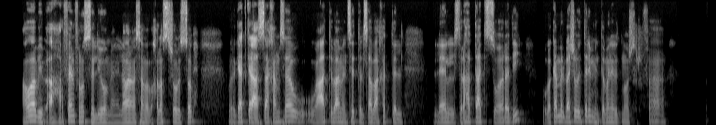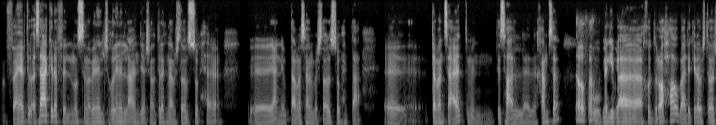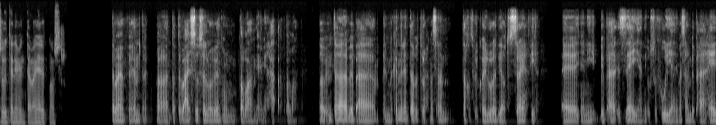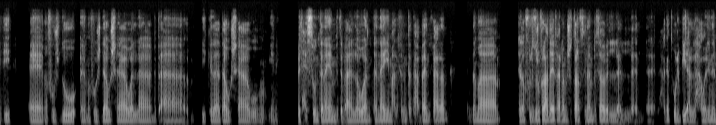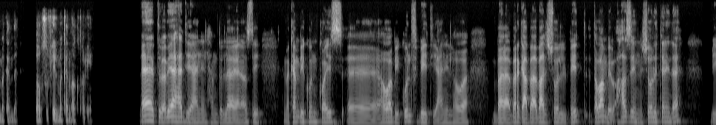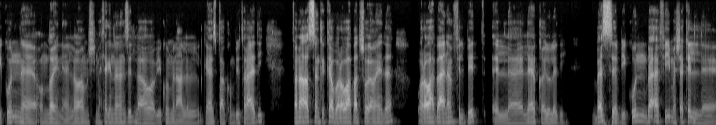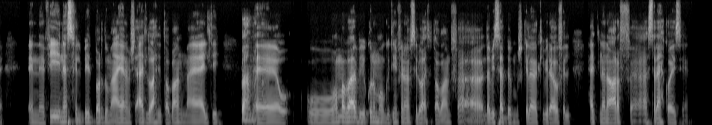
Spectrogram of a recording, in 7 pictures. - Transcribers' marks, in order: tapping; in English: "أونلاين"; other background noise
- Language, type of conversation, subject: Arabic, advice, إزاي أختار مكان هادي ومريح للقيلولة؟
